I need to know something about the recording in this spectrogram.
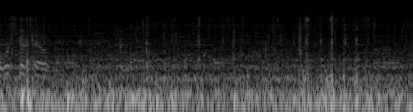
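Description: Wind buffeting the action camera's microphone and bicycle tyres crunching over a gravel path while riding, a steady low rumble with scattered small clicks.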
